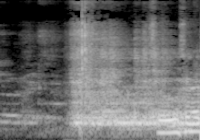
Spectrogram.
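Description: A person's voice from a narrated soundtrack, coming in suddenly and loudly about two-thirds of a second in after a faint stretch.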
